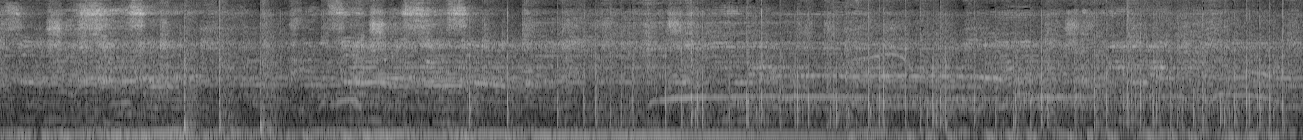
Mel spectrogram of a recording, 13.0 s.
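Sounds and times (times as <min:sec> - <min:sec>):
fireworks crackling: 0:00.0 - 0:13.0
fireworks low booms: 0:01.7 - 0:03.2, 0:04.5 - 0:13.0.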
